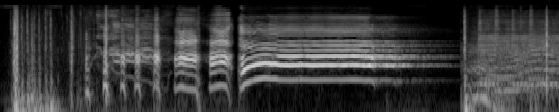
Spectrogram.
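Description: A small cartoon penguin lets out a long, loud honking call.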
